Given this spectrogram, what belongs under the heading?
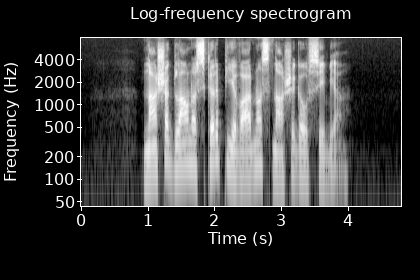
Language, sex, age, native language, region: Slovenian, male, 60+, Slovenian, Central Slovenia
